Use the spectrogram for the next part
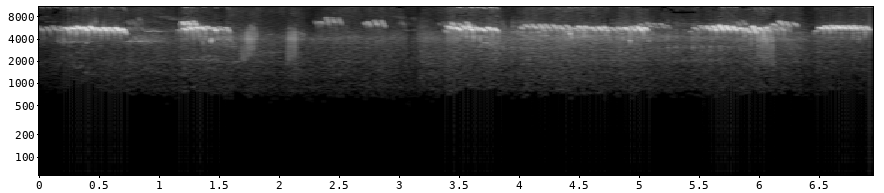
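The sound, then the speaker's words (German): High, thin trilling calls of Bohemian waxwings sound in repeated overlapping bursts, like a small flock buzzing softly to one another, steady, with no voices. “Das ist nämlich ein sehr nordischer Vogel. der teilweise, wir haben den schon mal erwähnt, als Invasionsvogel in sehr, sehr kalten Jahren aufgrund von Nahrungsmangeln in Deutschland einwandert.”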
